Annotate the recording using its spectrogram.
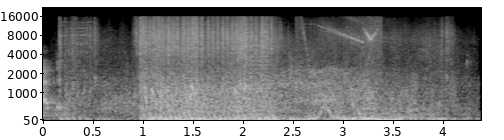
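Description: Rapid gunfire crackles and rattles.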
